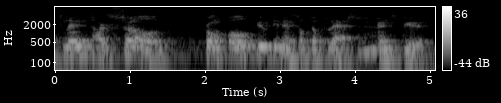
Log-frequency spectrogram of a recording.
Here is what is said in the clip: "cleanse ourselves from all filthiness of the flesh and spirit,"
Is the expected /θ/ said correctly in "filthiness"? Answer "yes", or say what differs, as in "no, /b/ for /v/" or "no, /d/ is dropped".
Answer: no, /t/ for /θ/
